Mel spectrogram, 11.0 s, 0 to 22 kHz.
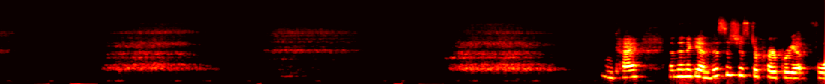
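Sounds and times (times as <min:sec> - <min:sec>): woman breathing deeply: 0:00.0 - 0:00.3, 0:01.3 - 0:05.0, 0:05.9 - 0:07.7.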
